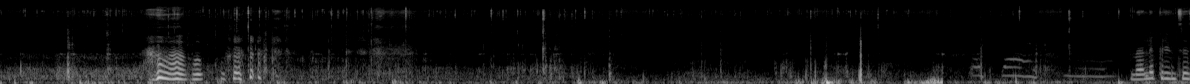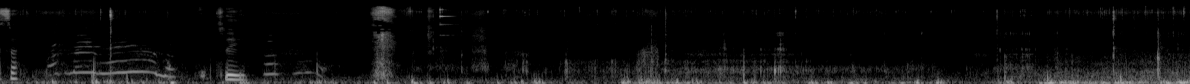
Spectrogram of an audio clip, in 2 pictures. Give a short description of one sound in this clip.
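Small bicycle wheels roll over pavement with a low rumble.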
